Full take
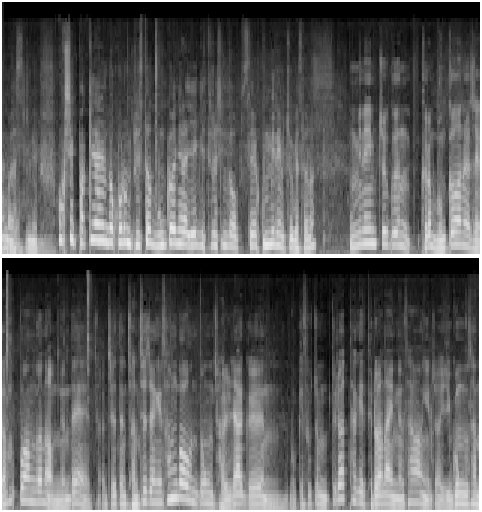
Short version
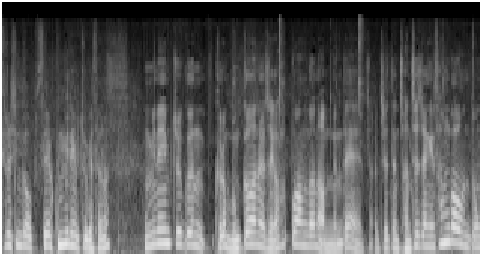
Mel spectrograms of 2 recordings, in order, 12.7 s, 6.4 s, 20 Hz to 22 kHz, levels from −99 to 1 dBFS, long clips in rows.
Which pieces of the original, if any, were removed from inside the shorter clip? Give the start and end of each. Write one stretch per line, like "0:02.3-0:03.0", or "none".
none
